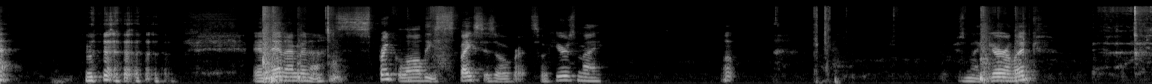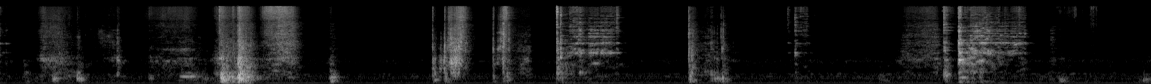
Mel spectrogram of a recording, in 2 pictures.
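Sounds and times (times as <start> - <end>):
knife scraping cutting board: 11.0 - 14.6, 15.8 - 17.8, 20.5 - 22.4.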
